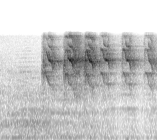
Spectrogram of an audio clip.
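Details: Parrots giving loud, scratchy, high-pitched squawks that start suddenly. The squawks blur into a rough chatter, then break into shorter separate shrieks toward the end.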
